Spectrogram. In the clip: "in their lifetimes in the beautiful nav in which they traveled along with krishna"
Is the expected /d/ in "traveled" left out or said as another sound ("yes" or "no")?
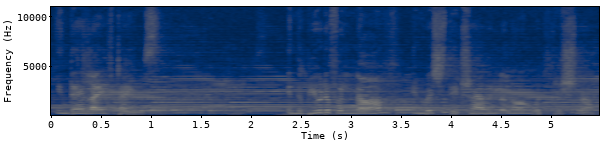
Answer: no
